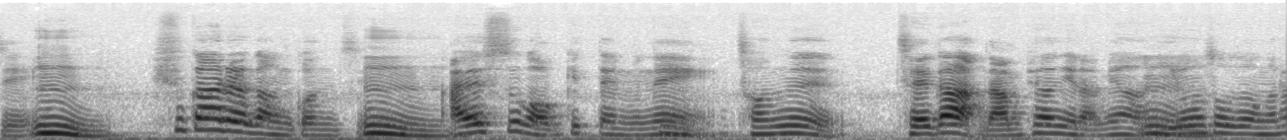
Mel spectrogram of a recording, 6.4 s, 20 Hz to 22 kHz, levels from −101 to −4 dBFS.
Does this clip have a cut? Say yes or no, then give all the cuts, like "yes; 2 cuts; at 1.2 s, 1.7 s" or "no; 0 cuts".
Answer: no; 0 cuts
